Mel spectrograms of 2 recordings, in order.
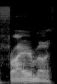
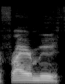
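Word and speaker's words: Freiermuth: group there is some athleticism there um but friar mouth baby is or friar mooth sorry is it firemouth it's mooth smooth okay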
